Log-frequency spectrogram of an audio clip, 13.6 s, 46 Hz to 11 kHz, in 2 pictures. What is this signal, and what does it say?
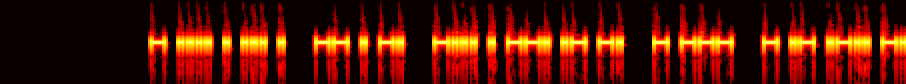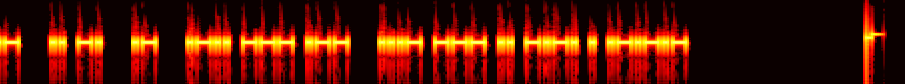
Morse code, heard as a keyed tone, about 36 wpm, 700 Hz. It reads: THESE MEN BEGAN TO TALK IN A LOW VOICE.
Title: Sentences from Top 1000 Words - Review Part 1 - 35wpm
